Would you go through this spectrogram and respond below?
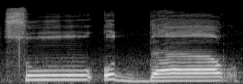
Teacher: جب وقف نہیں کریں گے تو را کو باریک پڑھیں گے کہ را کے نیچے زیر، جب وقف کریں گے تو را ساکن ہوگا، را کا ما قبل الف اس پر بھی کوئی حرکت نہیں، تو اس کا ما قبل دال ہے، اس پر زبر ہے، تو وقف کی صورت میں را ساکن کو پر کر کے پڑھیں گے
